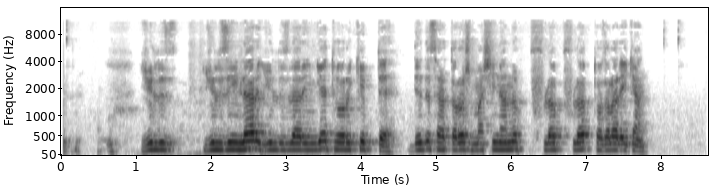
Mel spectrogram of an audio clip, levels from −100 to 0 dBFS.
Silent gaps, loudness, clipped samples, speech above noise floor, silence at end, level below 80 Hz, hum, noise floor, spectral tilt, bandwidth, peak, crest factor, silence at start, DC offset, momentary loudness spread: none; -25 LUFS; under 0.1%; 38 dB; 0.85 s; -64 dBFS; none; -61 dBFS; -7 dB/octave; 11.5 kHz; -8 dBFS; 18 dB; 0.05 s; under 0.1%; 10 LU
